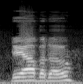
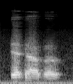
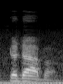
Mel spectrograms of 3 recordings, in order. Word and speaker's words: D'Addabbo: Diabado. Did I get it right? Pretty close. Very close. It's pronounced Dadabo. Dadabo.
